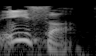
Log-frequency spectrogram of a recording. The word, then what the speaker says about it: Isa: And they call his name Isa, I-S-A, and that's the way the Muslim spelling for Jesus, and his name is spelled different in several languages.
